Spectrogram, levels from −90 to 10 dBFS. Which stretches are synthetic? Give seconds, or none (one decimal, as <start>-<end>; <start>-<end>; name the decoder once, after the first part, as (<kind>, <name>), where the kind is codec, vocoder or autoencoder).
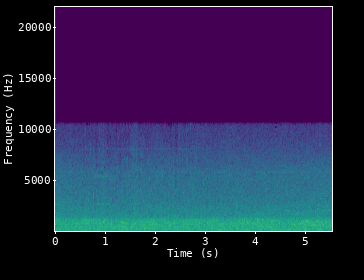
0.5-2.7 (vocoder, WaveNeXt)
